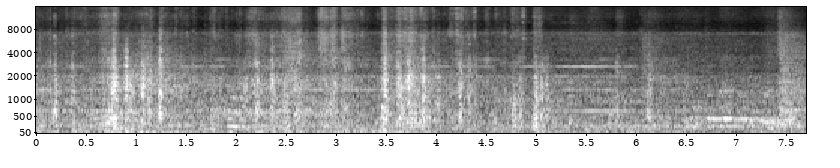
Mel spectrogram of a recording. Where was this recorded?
in a subway station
